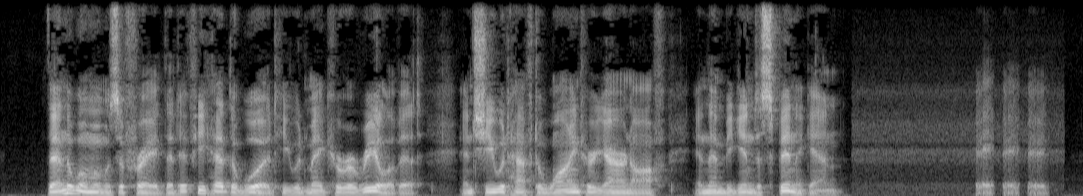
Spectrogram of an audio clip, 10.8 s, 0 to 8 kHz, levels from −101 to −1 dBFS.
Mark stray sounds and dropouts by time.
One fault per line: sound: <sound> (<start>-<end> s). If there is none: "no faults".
sound: laugh (9.8-10.5 s)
